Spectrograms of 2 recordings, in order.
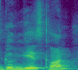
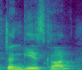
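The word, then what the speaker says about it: Genghis Khan: इसको वैसे स्पेलिंग जो लिखी होती है दैट इज गंगेज खान। बोलने को आप देखो कुछ भी बोल सकते हो, उसमें कोई लोड मत लिया करो, लेकिन हम इसकी प्रोनाउंसिएशन जो जैसे करते हैं दैट इज चंगेज खान, जिसने मंगोल ट्राइब्स को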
